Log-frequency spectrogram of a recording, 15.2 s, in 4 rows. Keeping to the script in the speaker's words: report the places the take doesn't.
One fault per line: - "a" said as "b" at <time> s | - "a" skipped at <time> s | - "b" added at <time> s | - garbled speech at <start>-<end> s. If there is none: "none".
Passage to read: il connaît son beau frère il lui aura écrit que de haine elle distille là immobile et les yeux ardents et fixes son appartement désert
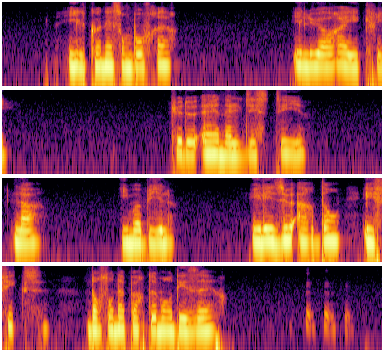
- "dans" added at 12.2 s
